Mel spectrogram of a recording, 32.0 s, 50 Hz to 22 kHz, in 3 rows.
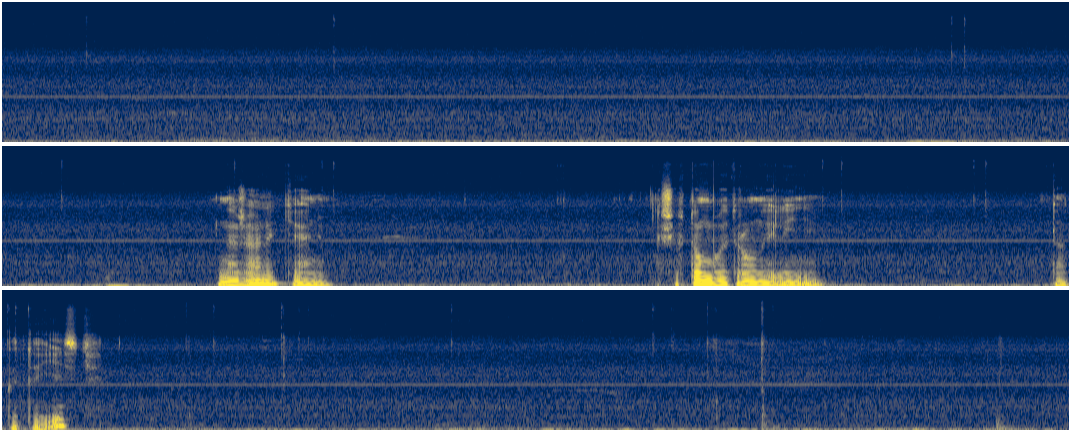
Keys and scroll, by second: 23.1 ctrl+space.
